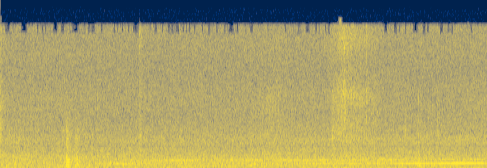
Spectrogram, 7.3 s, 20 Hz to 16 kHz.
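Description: Running noise of a JR 300 series Shinkansen heard from inside the passenger car at speed: a steady low rumble with a faint whine that rises slowly in pitch, and a light knock about a second in.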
